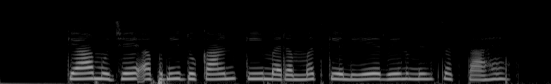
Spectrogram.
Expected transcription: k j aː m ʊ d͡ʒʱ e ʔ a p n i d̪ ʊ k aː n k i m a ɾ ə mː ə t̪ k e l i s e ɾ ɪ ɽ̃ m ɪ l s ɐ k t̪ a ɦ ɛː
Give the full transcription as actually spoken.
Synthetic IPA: k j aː m ʊ d͡ʒʱ e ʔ ɐ p n i d̪ ʊ k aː n k i m ɐ ɾ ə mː ə t̪ k e l i e ɾ ɪ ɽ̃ m ɪ l s ɐ k t̪ a ɦ ɛː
